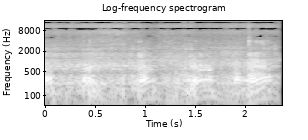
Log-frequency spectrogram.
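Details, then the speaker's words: Kawasaki 650 SX stand-up jet ski after refitting a disconnected exhaust clamp that caused power loss and stalling, on the water: strong, even engine drone rising and falling with throttle over wind and splash; normal running after repair. "sounds like it's going better"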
